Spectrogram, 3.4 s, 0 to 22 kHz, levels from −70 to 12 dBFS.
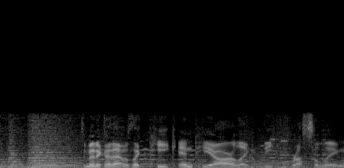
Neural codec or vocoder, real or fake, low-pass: none; real; 7.2 kHz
